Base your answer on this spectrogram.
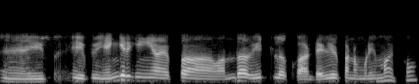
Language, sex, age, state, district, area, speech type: Tamil, male, 30-45, Tamil Nadu, Coimbatore, rural, conversation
